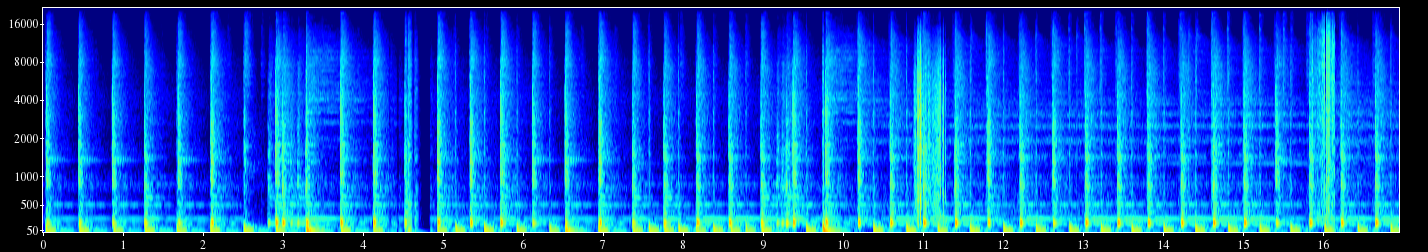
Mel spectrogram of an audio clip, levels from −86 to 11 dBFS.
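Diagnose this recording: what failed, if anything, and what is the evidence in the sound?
The network stage failed between 4.31 and 4.85 s with repeated packet loss, giving a robotic sound in the music. Six gaps fall in about half a second, together about 280 ms, the longest 159 ms. The receiver filled each hole by extending the last sound, so about half that stretch is concealed. That gives choppy, robotic repetition rather than clean silences, which sets it apart from a buffer underrun, where the holes would simply drop out.

At 10.88 to 11.28 s and again at 15.86 to 16.14 s, dense, uneven bursts of scratching sit over the music, roughly as loud as the music itself. This is cable scratch noise, likely from the analogue wiring: a worn cable, connector or control being moved, its contact resistance jumping about. It is broadband, irregular rustle lasting a few hundred milliseconds. Digital clicks are single sharp ticks, and clipping follows the loud peaks of the music.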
